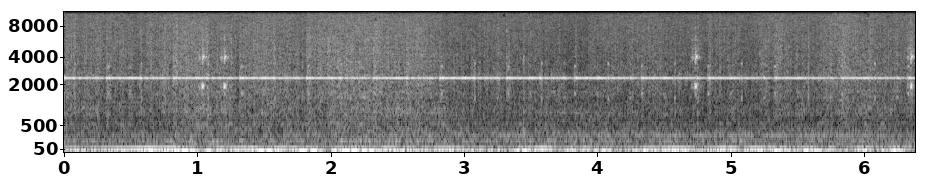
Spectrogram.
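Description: NOAA 18 weather satellite's APT image signal, demodulated in narrow FM on a software-defined radio: a steady high tone with a regular tick-tock beat over faint static.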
